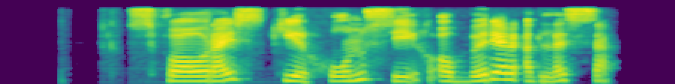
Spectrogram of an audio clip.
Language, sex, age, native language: Icelandic, female, 40-49, Polish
